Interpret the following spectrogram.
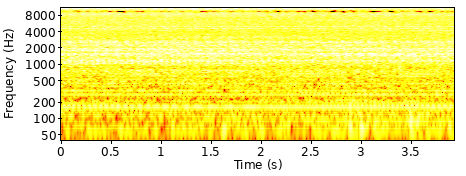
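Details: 2020 Toyota Camry four-cylinder, 50,000 miles, with a cylinder 4 misfire only on cold first start: a steady, even idle hum with no stumbles or skips once settled after the cold-start shake; normal idle.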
